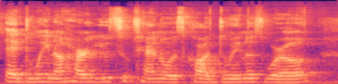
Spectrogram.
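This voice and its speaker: A woman's voice: on the low side, fast talker. Slangy young woman telling a story. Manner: animated, slangy, laughing storyteller. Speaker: vlogger. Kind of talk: casual storytime. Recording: roomy echo with faint music.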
